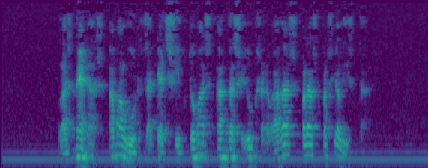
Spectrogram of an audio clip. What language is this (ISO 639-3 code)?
cat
